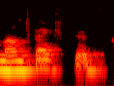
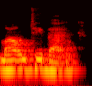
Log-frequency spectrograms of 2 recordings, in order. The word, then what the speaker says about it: Mountebank: I I think I I'm not pronunciating mountbank correctly but I got used to it because we used this way in our project earlier so I think the the proper pronunciation is mounty Bank so but sorry sorry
